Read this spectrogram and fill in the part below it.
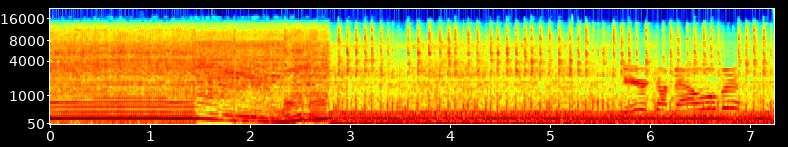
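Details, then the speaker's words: NEO-TEC NH872 71cc chainsaw (Husqvarna 372 XP clone), 28 in bar, after turning idle screw down slightly: fast idle dips then settles still a little high, chain no longer moving; left there for fear of stalling. "sounds a little bit better all right it's still sounds a little bit High I think it come down a little bit but I'm afraid to stall it out so I'm okay with that"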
